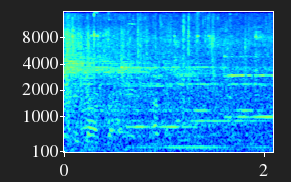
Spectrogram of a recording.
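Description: A person's voice briefly at the start, then background music comes in with long held notes.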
